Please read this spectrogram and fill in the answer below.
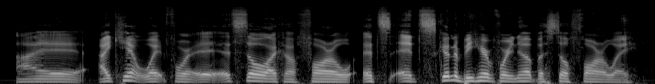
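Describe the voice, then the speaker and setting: In a very clean recording with a silent background, a man speaks at a moderate pace with hardly any pauses. He has medium pitch, ordinary pitch variation and an ordinary speaking voice. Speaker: wrestling podcast co-host. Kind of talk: casual chat. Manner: excitable.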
